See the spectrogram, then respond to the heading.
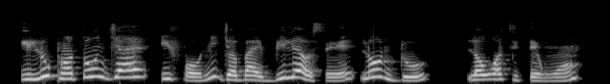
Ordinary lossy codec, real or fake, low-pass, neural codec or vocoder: none; real; 7.2 kHz; none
